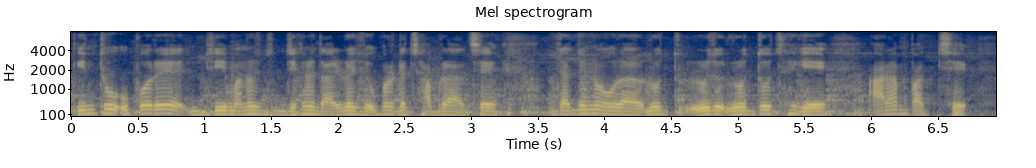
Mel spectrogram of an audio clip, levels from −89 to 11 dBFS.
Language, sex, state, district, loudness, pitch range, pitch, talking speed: Bengali, male, Tripura, West Tripura, -14 LUFS, 115-135 Hz, 125 Hz, 175 wpm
